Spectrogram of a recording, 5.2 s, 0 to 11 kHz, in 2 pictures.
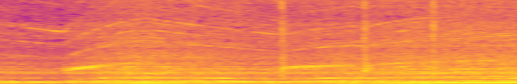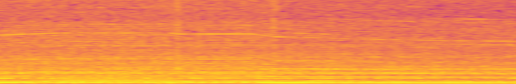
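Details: Usha mixer grinder, 230 V AC, after bush repair: steady high-pitched motor whine rising smoothly to constant speed, no rattle or knocking; normal motor run.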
